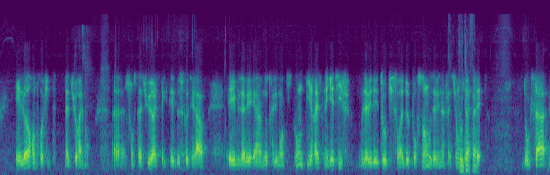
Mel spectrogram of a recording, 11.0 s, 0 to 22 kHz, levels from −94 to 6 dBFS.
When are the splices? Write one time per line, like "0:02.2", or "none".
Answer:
0:02.5
0:06.1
